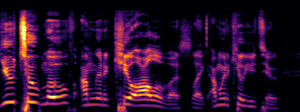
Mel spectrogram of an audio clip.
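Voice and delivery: acted stressed tone. Retelling what he told two men he strapped into the seat, retelling a stressed threat. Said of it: "I was like super like stressed out".

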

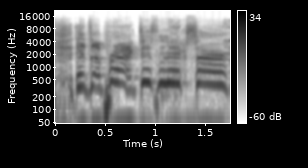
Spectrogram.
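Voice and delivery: very high-pitched, long drawn-out voice. Announcing the item being shown, sounding like Shaggy. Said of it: "Why did that sound, sound like Shaggy?".

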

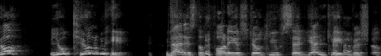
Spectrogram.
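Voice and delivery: very high, amused, laughing, scoffing taunt. Retelling a scene where Yelena laughs at a threat: imitating Yelena laughing. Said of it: "she starts laughing. She's like".

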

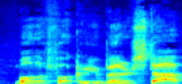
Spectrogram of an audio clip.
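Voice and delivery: threatening tough-guy voice, acting hard. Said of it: "was acting hard".

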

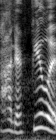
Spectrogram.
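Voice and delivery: ordinary talk

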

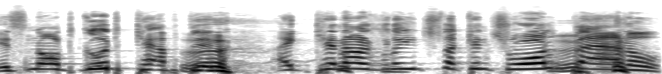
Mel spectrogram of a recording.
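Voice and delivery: very high, shrill, awful put-on Scottish accent. Quoting a line from a Star Trek parody: awful fake Scottish accent. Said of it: "That's an awful, awful Scottish. accent".

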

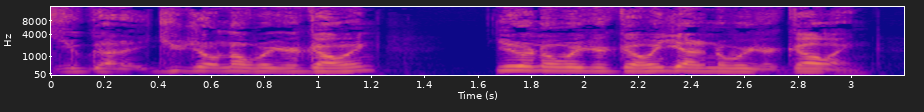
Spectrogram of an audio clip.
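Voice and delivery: very loud, harsh, acted scolding, yelling like an officer. Retelling how a customs officer laid into a traveler: imitating an officer scolding someone. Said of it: "freaking laid into her".

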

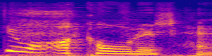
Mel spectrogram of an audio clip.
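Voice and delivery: put-on British accent, pitched high. Repeating another speaker's question during a joking waiter bit, in a british accent. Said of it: "Why did you make the Cornish hen British?".

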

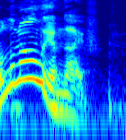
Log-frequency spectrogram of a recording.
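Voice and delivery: peppy, zingy delivery. Showing how it sounds when trying to be upbeat: upbeat zesty voice. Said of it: "What if I tried to sound a little zesty?".

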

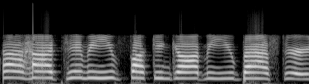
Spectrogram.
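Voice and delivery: high-pitched, loud scream.

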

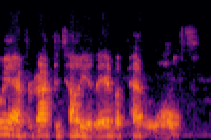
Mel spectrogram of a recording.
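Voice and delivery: ordinary talk, nothing marked

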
